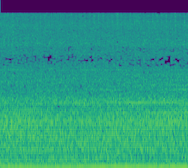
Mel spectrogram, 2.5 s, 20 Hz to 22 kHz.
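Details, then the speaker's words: BMW 6 Series E63/E64 with N62 V8: very quiet, even idle at low revs with only a faint light tapping from the charcoal canister vent valve; no crankcase-vacuum-pump racket, engine sounds healthy. "but yes i'd be happy with this engine so far it's nice and quiet it's sitting still as i say the only tapping we've got is from the charcoal canister fence valve"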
